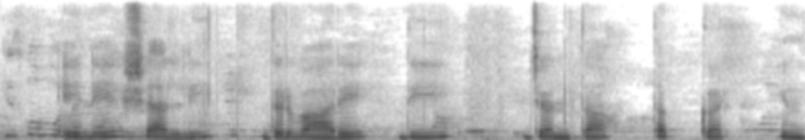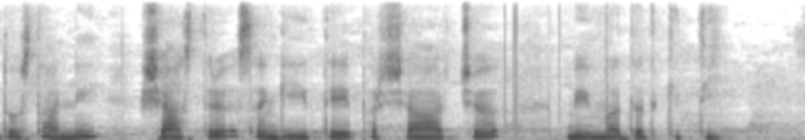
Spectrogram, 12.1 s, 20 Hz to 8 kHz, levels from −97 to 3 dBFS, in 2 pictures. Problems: constant background noise, low volume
